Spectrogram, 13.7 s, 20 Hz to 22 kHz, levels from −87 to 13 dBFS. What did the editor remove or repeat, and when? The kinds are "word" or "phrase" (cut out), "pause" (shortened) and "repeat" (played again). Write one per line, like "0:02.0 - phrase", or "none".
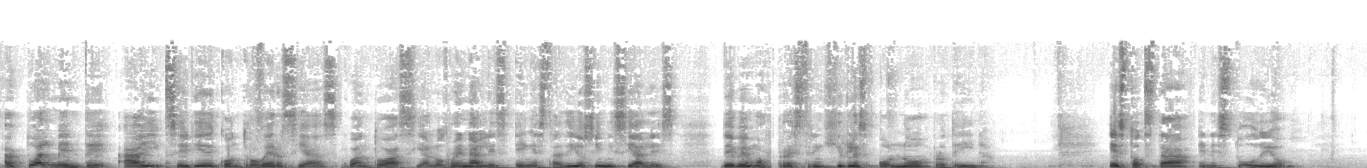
0:01.7 - word
0:03.4 - word
0:04.5 - word
0:07.7 - word
0:09.3 - word
0:11.4 - word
